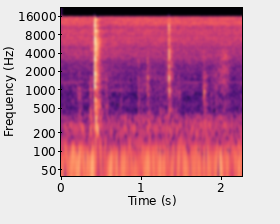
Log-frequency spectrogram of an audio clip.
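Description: Steel bar clamps being set and tightened on a plywood guide: a few sharp metal clicks and knocks, the loudest about half a second in, over a low steady hum.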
